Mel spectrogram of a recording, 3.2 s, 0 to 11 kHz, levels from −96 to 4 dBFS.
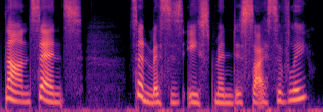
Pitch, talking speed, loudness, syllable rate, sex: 220 Hz, 95 wpm, -22 LUFS, 4.7 syllables/s, female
